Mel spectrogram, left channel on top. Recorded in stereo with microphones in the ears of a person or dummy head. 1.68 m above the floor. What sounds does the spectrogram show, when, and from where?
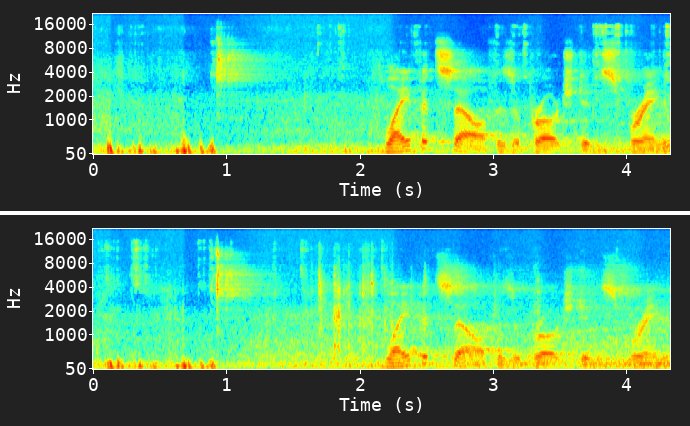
0.9 s scissors: 15° right (ahead or behind), 4.5 m
2.2 s a man speaking: 35° left (ahead or behind), 0.7 m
